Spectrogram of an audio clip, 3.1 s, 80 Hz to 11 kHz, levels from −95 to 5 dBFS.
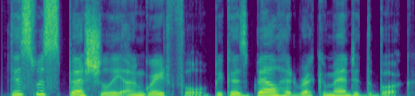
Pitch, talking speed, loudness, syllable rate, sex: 225 Hz, 190 wpm, -17 LUFS, 6.9 syllables/s, female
